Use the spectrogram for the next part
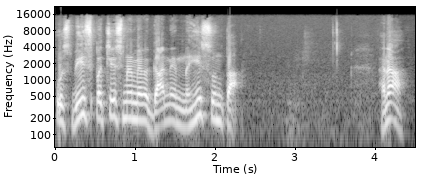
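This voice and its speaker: Male coaching teacher in his forties, light high voice, coaxing classroom manner, studio lesson. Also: lively intonation, measured pace, darkish tone. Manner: coaxing, keeps checking with students. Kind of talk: exam coaching class lecture.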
